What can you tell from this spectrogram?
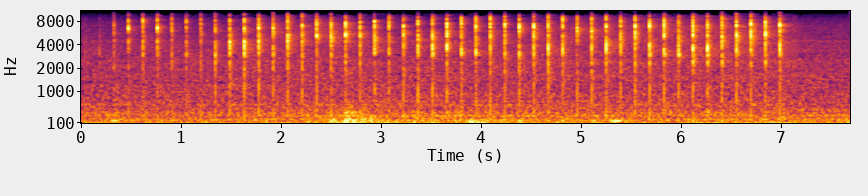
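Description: Pulsed mould-repair laser welder firing, each laser pulse a sharp snapping click, in a steady train of about six a second that stops near the end.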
